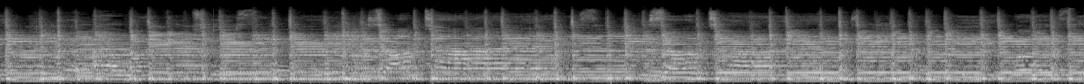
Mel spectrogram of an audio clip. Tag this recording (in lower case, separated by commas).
music, female singing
